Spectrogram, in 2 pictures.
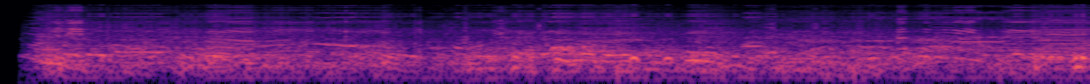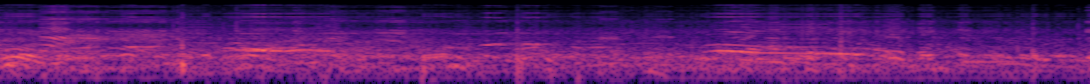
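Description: A crowd of children and adults chatter and shout at a distance outdoors.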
